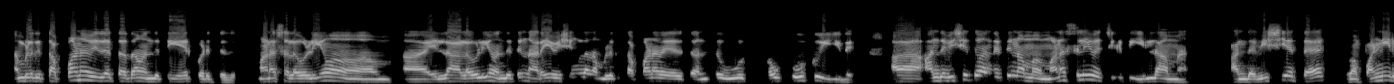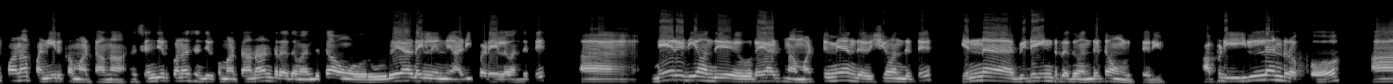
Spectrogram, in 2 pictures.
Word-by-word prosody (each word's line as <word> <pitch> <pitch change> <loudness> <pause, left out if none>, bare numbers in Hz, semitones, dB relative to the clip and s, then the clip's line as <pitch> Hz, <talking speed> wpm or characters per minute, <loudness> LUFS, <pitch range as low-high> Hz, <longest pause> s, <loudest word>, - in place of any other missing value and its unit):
நம்மளுக்கு 160 -1 +2
தப்பான 195 +2 0
விதத்த 165 -3 +2
தான் 155 0 0
வந்துட்டு 140 0 -1
ஏற்படுத்துது, 115 -6 -3 0.3
மனசளவுலயும், 145 +4 +2 0.7
அ - - +1 0.3
எல்லா 145 +3 +3
அளவுலயும் 160 +5 +2
வந்துட்டு 145 +3 -1
நறைய 145 +3 +3
விஷயங்கள 170 +3 -1
நம்மளுக்கு 135 -2 -3
தப்பான 155 0 -3
விதத்த 135 -3 0
வந்துட்டு 250 -12 -3
ஊ - - +1 0.6
ஊக்குவிக்குது. 245 - 0 0.5
அ - - +3 0.3
அந்த 170 +2 +1
விஷயத்த 220 +3 0
வந்துட்டு 180 +2 -1
நம்ம 160 -5 0 0.2
மனசுலயே 215 +6 0
வச்சுக்கிட்டு 300 - -3
இல்லாம. 250 -4 0 0.5
அந்த 250 - +1
விஷயத்த 190 -2 +1 0.4
இவன் 125 -1 -3
பண்ணிருப்பானா, 180 +1 +1
பண்ணிருக்க 150 +2 0
மாட்டானா, 115 -1 -1 0.3
செஞ்சிருப்பானா, 160 +2 0
செஞ்சிருக்க 135 -1 -3
மாட்டானான்றத 150 +5 -1
வந்துட்டு, 130 +8 -2
அவங்க 135 -3 +1
ஒரு 115 0 -1
உரையாடலின் 155 -3 +2
அடிப்படைல 260 - +1
வந்துட்டு. 125 +10 -3 0.4
ஆ - - +2 0.7
நேரடியா 205 -2 +3
வந்து 160 -1 +2 0.3
உரையாடுனா 145 -1 +1
மட்டுமே 165 +9 0
அந்த 150 -4 +1
விஷயம் 150 +1 +1
வந்துட்டு, 135 +7 +1 0.4
என்ன 180 +4 +2 0.4
விடைன்றது 160 -3 +1
வந்துட்டு 130 +1 0
அவங்களுக்கு 115 -5 -2
தெரியும். - - -2 0.4
அப்படி 165 -2 0 0.2
இல்லன்றப்போ. 210 - +1 0.6
ஆ - - +1
155 Hz, 125 wpm, -23 LUFS, 140-180 Hz, 0.7 s, எல்லா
